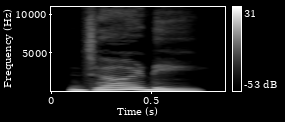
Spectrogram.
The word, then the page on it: ಝಟ್ಟಿ: jhaṭṭi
